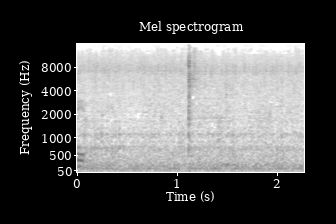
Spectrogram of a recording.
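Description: Pot of tomato-and-pepper cow skin stew simmering steadily on a gas stove, with one sharp click about a second in.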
